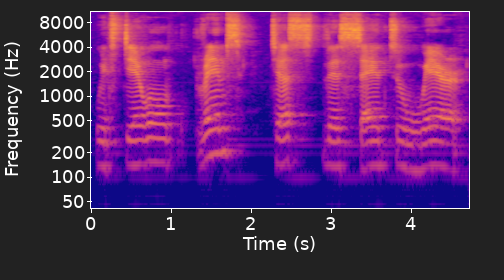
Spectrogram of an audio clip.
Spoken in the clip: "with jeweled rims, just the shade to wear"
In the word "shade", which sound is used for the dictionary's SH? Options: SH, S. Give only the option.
S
